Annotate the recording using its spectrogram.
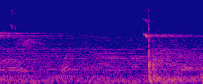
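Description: Faint gym room noise with a single basketball bounce on the court floor about one and a half seconds in.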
